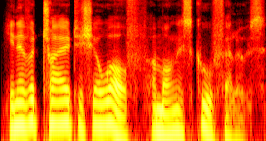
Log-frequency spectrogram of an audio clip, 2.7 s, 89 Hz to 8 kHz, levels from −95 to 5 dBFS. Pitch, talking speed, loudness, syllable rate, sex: 125 Hz, 205 wpm, -15 LUFS, 5.1 syllables/s, male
